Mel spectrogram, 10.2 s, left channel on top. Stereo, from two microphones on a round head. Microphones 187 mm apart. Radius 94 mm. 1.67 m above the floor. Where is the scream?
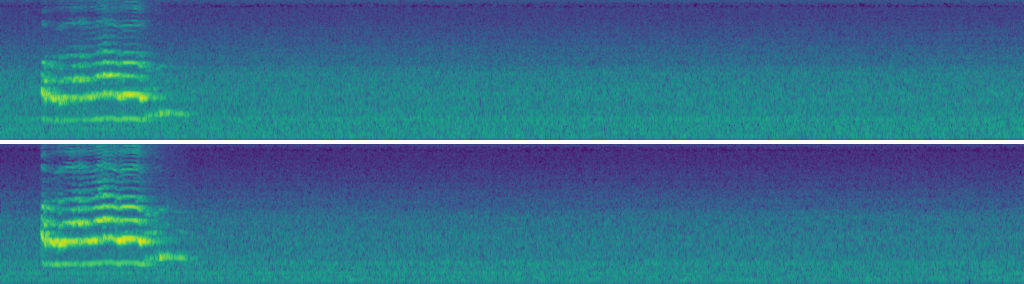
65° right (ahead or behind), 3.5 m.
